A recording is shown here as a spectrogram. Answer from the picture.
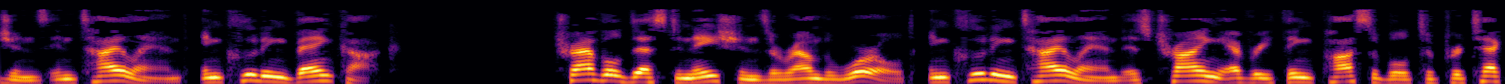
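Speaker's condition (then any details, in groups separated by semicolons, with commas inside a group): No condition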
